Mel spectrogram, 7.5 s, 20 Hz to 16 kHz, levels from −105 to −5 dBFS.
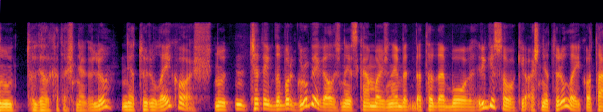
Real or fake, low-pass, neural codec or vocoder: real; 7.2 kHz; none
